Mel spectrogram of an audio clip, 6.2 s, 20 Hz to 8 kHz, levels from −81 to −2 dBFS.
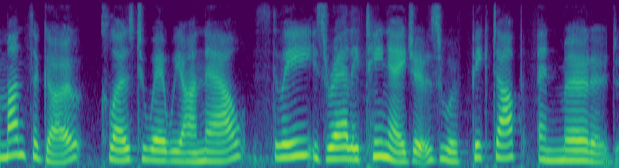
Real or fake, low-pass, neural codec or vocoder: fake; 7.2 kHz; codec, 16 kHz, 0.5 kbps, X-Codec, WavLM features, trained on Multilingual LibriSpeech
